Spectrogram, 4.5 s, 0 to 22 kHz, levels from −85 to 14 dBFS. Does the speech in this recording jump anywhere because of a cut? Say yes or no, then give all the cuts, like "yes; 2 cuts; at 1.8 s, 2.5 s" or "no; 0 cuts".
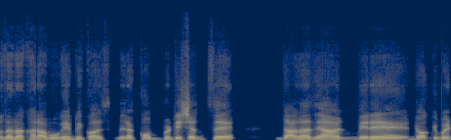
no; 0 cuts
